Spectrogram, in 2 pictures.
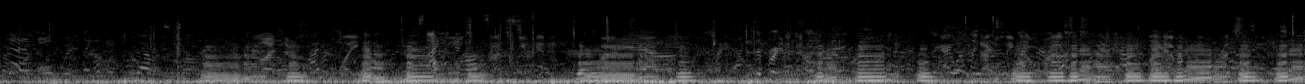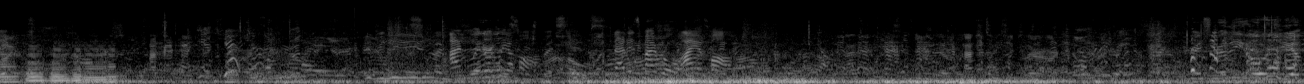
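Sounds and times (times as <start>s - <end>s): people talking: 0.0s - 26.0s
school band playing held notes: 2.0s - 5.0s, 5.8s - 7.1s, 8.2s - 14.3s.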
